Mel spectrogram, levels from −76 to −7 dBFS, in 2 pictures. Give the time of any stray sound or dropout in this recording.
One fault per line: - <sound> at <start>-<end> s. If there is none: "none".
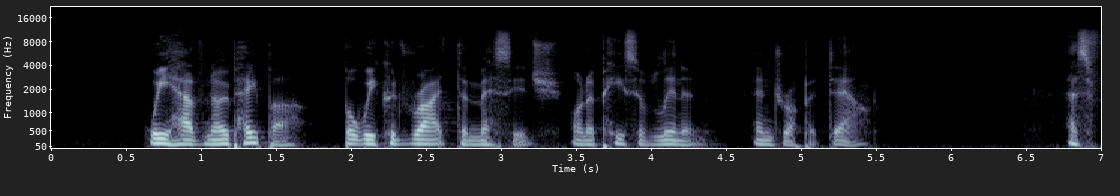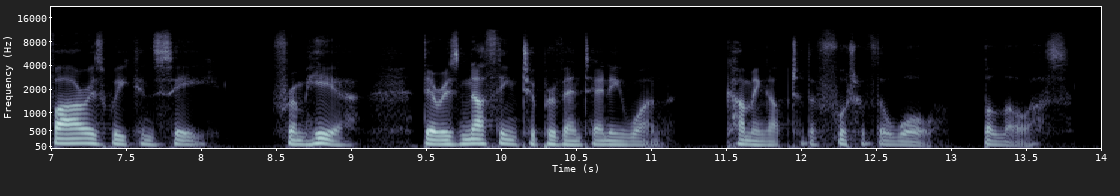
none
